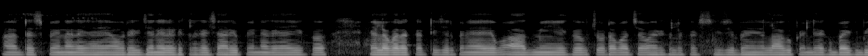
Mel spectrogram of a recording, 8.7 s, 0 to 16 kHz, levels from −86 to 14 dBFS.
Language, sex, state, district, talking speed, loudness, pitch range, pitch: Hindi, male, Maharashtra, Solapur, 170 wpm, -35 LUFS, 130-135 Hz, 130 Hz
